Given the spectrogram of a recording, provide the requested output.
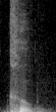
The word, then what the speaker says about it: coup: What is a coup? And the P is silent, as you can see with the little pronunciation thing. It's a coup.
